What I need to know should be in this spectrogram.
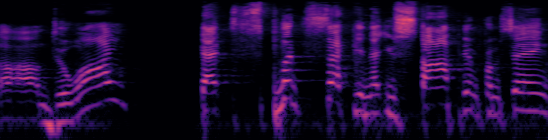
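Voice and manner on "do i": confused, caught off guard, halting uh-um reply. Imitating a prospect hearing the line: imitating a confused prospect. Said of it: "he's like".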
